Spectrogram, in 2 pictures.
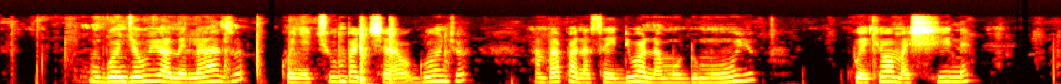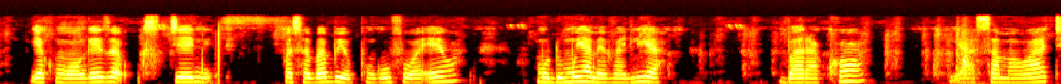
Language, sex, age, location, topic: Swahili, female, 18-24, Kisumu, health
